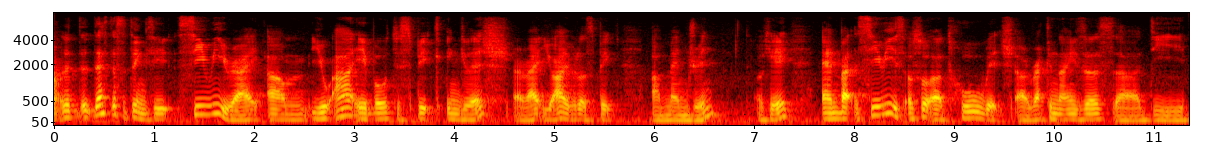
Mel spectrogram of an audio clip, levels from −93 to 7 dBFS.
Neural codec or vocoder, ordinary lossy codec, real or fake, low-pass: none; none; real; 7.2 kHz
